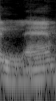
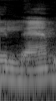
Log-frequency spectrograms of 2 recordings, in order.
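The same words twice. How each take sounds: First: लैम, ending on M with B silent; correct pronunciation. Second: लैम्ब with the final B sounded; wrong pronunciation. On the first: Teacher gives students the right form: लैम, B silent. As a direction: say लैम with no B at the end. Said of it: "बल्कि लैम होता है". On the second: Teacher shows students the mistake: लैम्ब with B. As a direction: say लैम्ब ending on a voiced B. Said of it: "लैम्ब लफ्ज़ नहीं होता". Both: Shown as a demonstration.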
